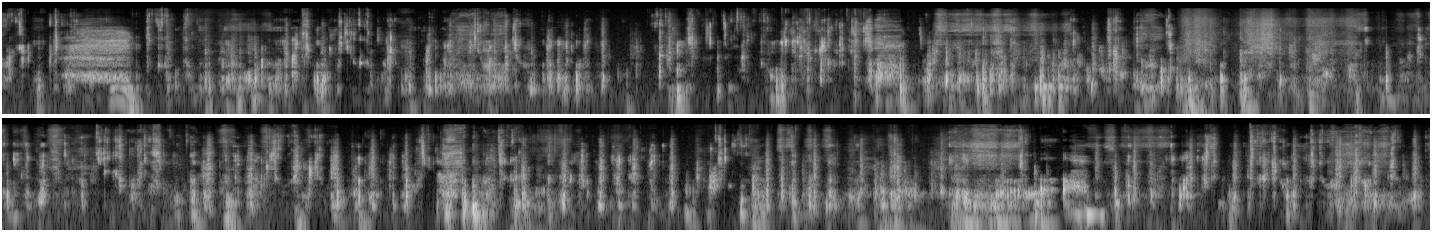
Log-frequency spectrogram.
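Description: A man chews food loudly and wetly close to a microphone.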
